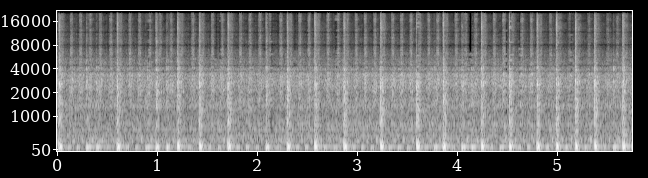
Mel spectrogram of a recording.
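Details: BSA B31 single on its first run after restoration, magneto ignition, temporary 30-grade oil, carb jet judged too large and no intake gauze: single thumps three to four per second, uneven in spacing and loudness; carburation and ignition still need sorting.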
